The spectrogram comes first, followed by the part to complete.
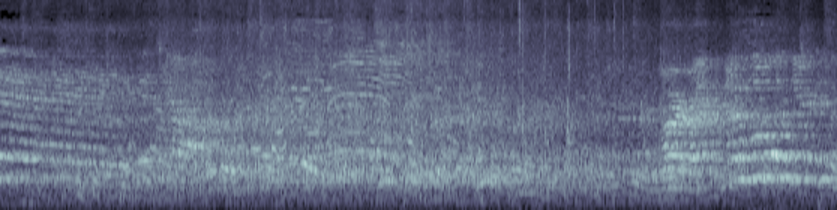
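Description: Speech echoing in a large hall, with audience chatter in the middle stretch and a clear voice again near the end.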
